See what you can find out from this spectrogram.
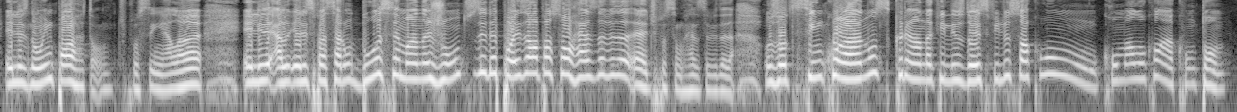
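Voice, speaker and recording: A woman's voice: sits high, lively intonation, brisk, a little mellow, smooth, no echo. A Brazilian woman chatting casually as a panelist in a film discussion, informal and slangy, rambling and often correcting herself. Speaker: podcast panelist.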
